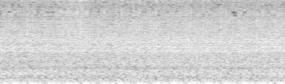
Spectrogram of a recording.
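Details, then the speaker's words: Engine with timing set very high, so it won't restart when hot, during a running compression test. It idles unevenly on five cylinders with a lopsided stumble about twice a second. "that's why we can't start it when the engine's warmed up and hot with a super high timing now right now we're running on five cylinders of course"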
